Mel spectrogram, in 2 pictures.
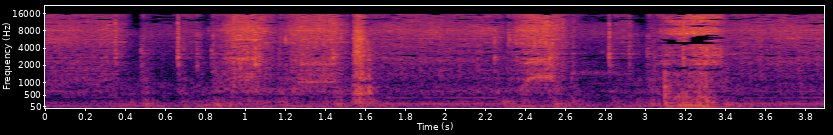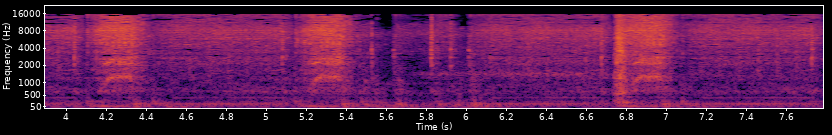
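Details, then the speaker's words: HP Smart Tank 500 printer after head ink-charging procedure to clear air in ink pipes, printing alignment page: repeated carriage sweeps about every second with motor whirr and paper-feed clicks. "ये देखिए ये आपका page निकल गया है और ध्यान से देखिए देखिए कैसे यह हेड चार्ज कर रहा है"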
